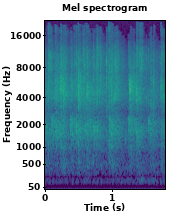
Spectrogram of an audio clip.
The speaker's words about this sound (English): And for that, we give God praise. That because here's the deal. And there's a hand clap.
